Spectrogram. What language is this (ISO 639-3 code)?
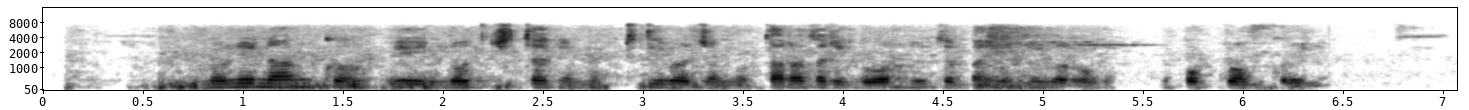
ben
